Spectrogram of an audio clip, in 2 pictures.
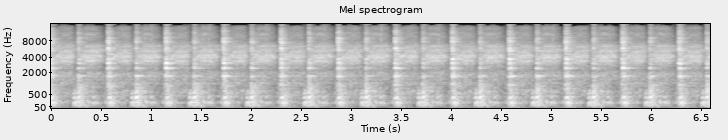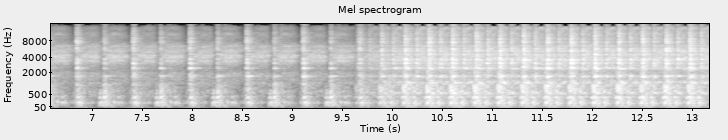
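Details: Stuart 5A or S50 model steam engine on the bench, run on compressed air from a Bambi BB50D compressor switched off before the run: crisp, even exhaust chuffs about two per second, quickening and thickening as it speeds up. Normal running.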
